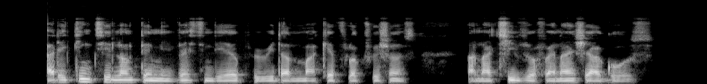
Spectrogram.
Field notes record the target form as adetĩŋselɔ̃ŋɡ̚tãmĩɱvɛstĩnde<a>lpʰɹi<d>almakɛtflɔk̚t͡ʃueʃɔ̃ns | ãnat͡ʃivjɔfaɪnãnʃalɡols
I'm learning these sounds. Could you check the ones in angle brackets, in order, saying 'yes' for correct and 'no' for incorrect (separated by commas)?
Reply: no, yes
